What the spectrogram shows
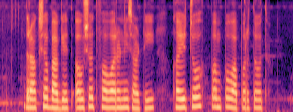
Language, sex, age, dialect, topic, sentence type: Marathi, female, 31-35, Southern Konkan, agriculture, question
